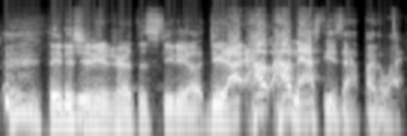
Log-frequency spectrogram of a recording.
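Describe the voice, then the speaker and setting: A man with a mid-pitched voice, lively and expressive, swearing casually as he retells stories to his co-hosts. The sound is close and dry, as in a small studio. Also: brisk, dry recording. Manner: blunt, profane, storytelling. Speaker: podcast co-host. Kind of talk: casual chat.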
